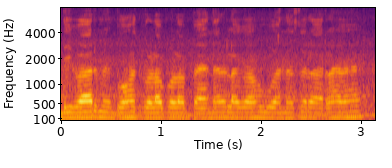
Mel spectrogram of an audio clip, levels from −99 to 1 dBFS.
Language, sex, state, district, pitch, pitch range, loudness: Hindi, male, Jharkhand, Palamu, 135 Hz, 135-140 Hz, -17 LUFS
